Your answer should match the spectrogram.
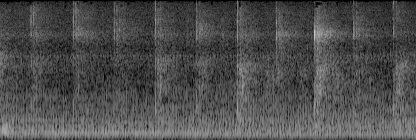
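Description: A light tick repeating evenly about two and a half times a second, one a little louder about three seconds in, over a steady low hum.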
